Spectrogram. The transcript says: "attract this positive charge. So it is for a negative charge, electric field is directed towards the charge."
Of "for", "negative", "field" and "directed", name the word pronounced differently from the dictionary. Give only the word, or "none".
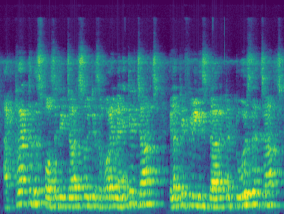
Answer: for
